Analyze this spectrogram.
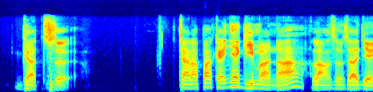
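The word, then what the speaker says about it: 月: Jadi cara baca kunyominya untuk kanji bulan sedikit minasang, cuma satu, yaitu tsuki. Untuk ongyominya ada 2, yaitu getsu dan gatsu.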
